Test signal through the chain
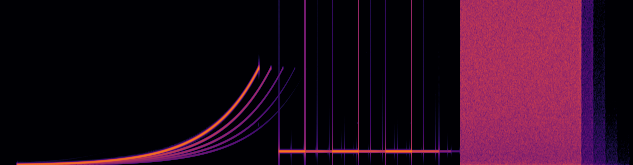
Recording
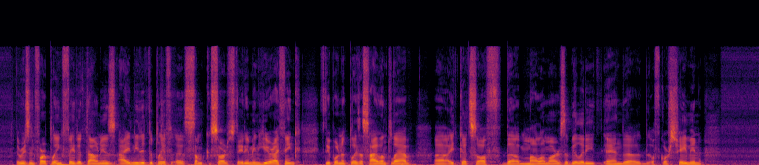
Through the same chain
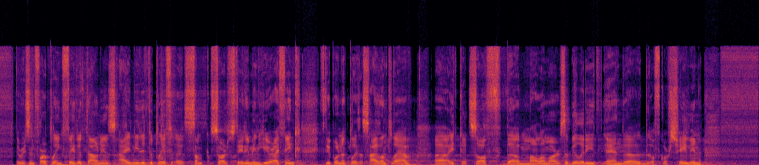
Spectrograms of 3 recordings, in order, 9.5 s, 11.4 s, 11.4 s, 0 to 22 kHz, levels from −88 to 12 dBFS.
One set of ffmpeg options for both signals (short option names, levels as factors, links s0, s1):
-filter_complex "[0:a]crystalizer=i=6:c=0,areverse,acompressor=threshold=0.0708:ratio=5,areverse,anlmdn=0.0398,asplit=2[s0][s1];[s1]adelay=181,lowpass=f=4400:p=1,volume=0.112,asplit=2[s2][s3];[s3]adelay=181,lowpass=f=4400:p=1,volume=0.51,asplit=2[s4][s5];[s5]adelay=181,lowpass=f=4400:p=1,volume=0.51,asplit=2[s6][s7];[s7]adelay=181,lowpass=f=4400:p=1,volume=0.51[s8];[s0][s2][s4][s6][s8]amix=inputs=5:normalize=0"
